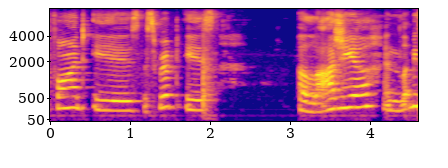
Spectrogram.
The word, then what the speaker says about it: Allagia: The top font is, the script is Allagia, and let me spell that just in case I'm mispronouncing it.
